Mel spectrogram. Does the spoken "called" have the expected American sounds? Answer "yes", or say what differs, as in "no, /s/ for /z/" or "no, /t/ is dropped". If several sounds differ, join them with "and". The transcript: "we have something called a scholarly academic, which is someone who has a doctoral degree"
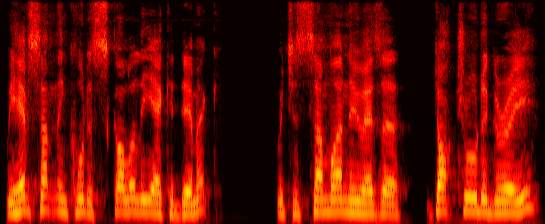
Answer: yes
